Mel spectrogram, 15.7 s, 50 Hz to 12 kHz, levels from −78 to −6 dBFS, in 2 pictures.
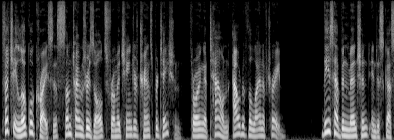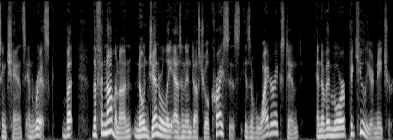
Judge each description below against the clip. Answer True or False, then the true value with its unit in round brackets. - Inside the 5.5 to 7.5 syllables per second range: True (5.8 syllables/s)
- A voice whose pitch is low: False (150 Hz)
